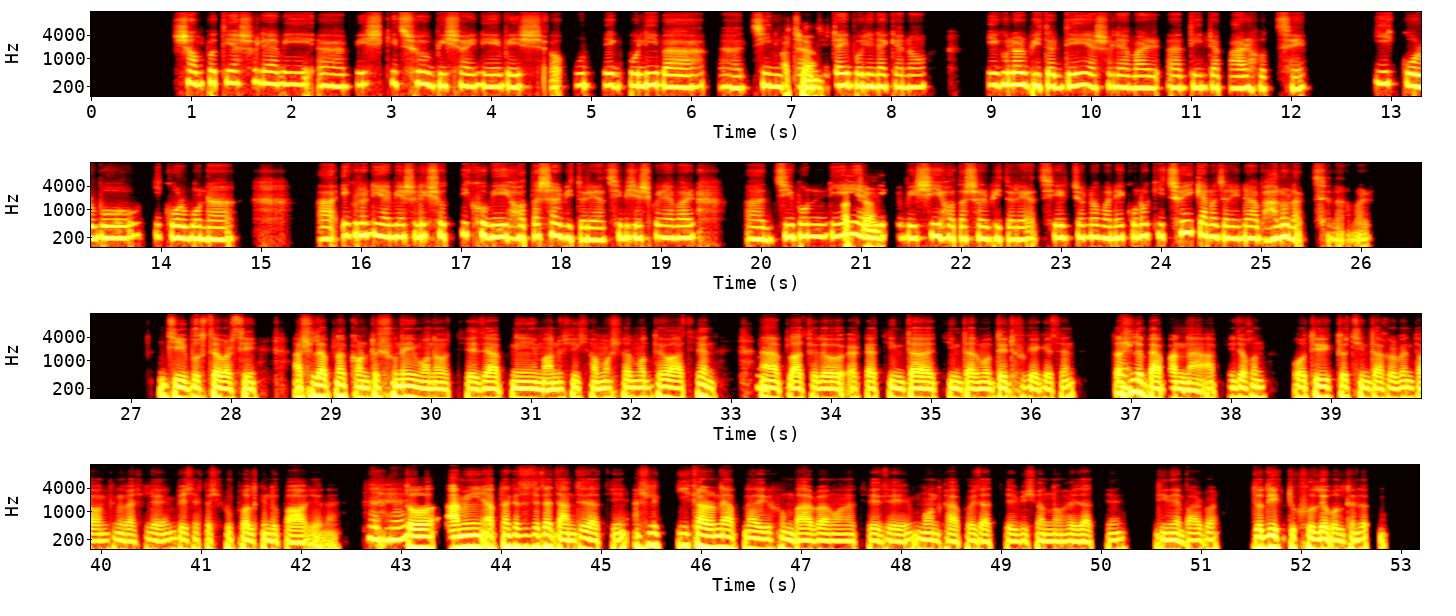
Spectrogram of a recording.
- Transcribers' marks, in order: unintelligible speech
- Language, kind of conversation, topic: Bengali, advice, কাজ করলেও কেন আপনার জীবন অর্থহীন মনে হয়?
